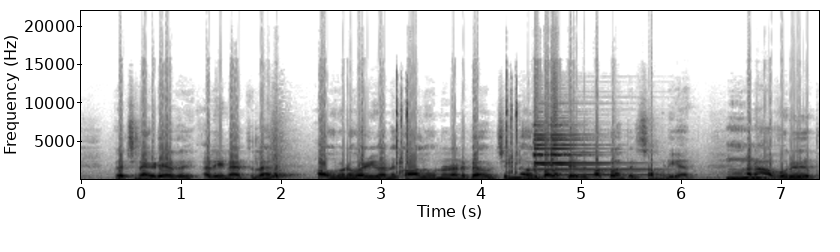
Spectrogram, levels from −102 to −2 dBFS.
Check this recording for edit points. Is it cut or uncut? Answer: uncut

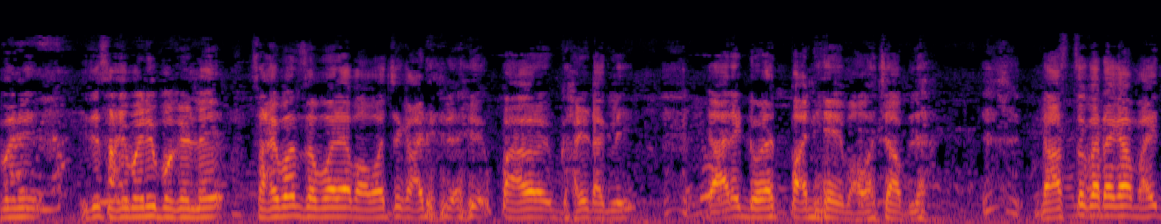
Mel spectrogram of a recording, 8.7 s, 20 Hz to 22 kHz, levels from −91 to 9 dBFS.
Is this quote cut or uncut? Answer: uncut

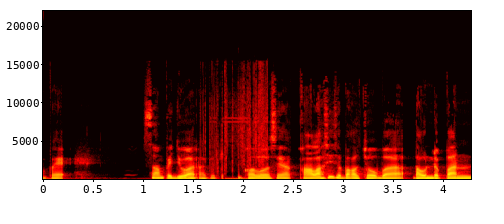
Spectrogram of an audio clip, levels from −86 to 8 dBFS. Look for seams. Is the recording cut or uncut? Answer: cut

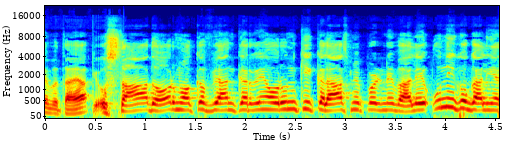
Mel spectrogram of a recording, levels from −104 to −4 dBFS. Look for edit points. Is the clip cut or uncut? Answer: uncut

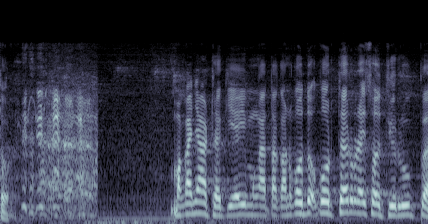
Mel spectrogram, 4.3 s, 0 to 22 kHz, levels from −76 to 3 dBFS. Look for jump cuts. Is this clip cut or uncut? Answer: cut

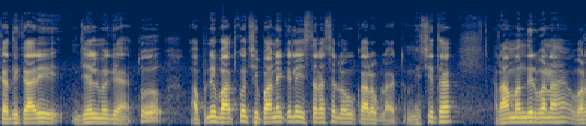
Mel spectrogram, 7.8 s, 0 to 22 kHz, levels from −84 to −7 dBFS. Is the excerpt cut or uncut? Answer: uncut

